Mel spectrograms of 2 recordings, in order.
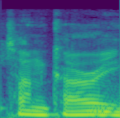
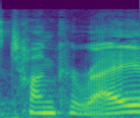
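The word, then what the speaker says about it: Tuncurry: through um Foster and is it tan Curry tan Curry thank God I pronounced that right because honestly I've been really struggling with that I think I said it was Tanqueray in my like Instagram I was like oh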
